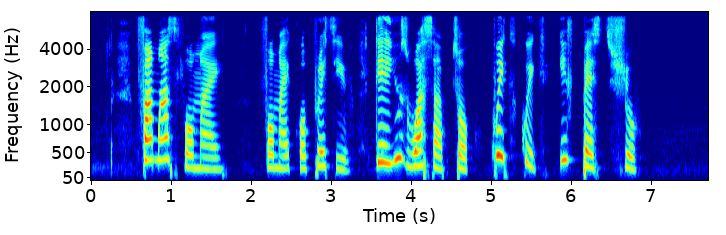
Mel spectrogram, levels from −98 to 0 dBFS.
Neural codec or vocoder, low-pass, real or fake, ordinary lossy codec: none; 7.2 kHz; real; none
